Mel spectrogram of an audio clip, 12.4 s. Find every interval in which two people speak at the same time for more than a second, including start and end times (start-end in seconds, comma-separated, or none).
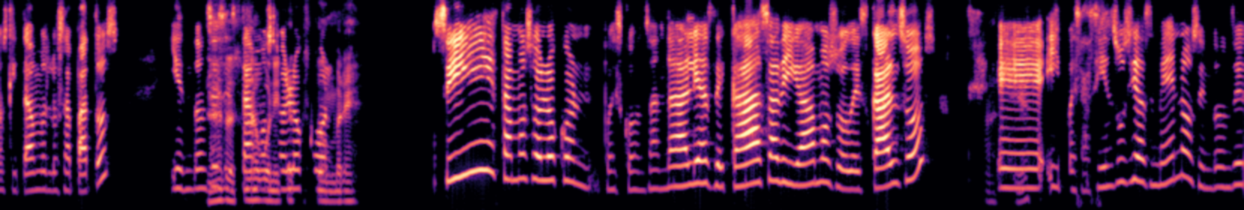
2.1-3.4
